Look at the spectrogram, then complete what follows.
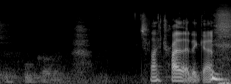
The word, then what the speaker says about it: Bulgari: It's just Bulgari. Shall I try that again? Live Nation, the BBC, Bulgari. I don't know how to say that. Bulgari.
